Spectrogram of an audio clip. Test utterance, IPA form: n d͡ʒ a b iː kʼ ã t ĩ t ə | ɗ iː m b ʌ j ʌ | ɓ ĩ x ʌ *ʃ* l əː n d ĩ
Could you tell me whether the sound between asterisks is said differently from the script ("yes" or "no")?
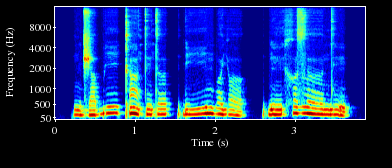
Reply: yes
